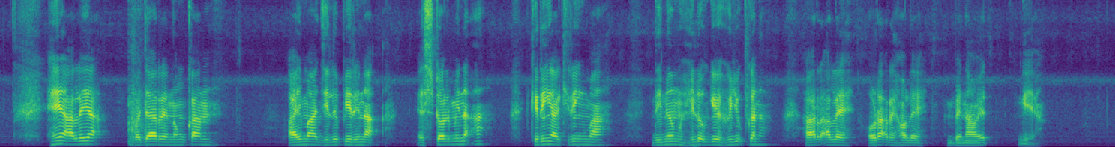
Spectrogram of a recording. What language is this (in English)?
Santali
